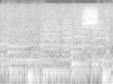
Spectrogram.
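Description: In the video game Pokemon Legends Z-A, rain falls as a soft, steady hiss with faint ambient game tones underneath, quiet and even throughout.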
